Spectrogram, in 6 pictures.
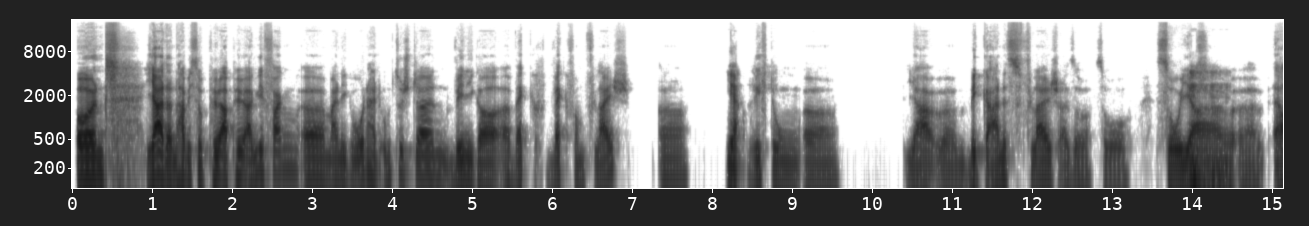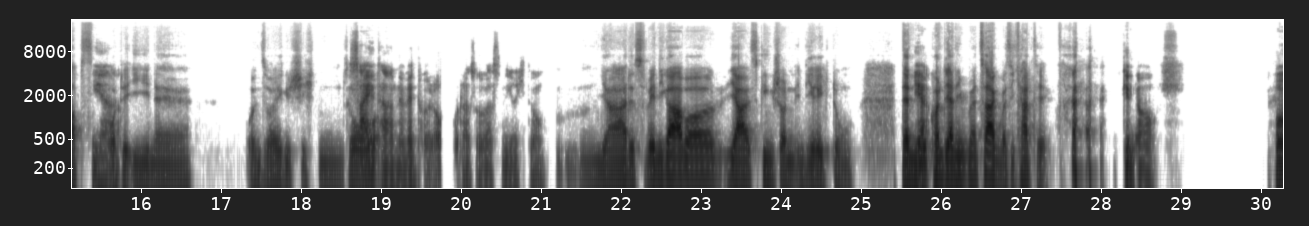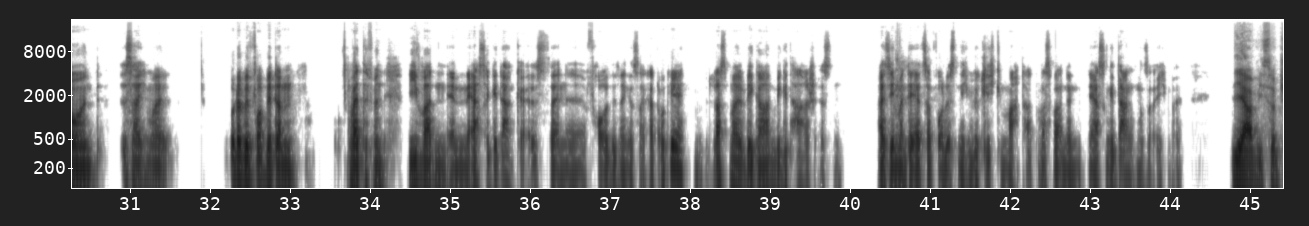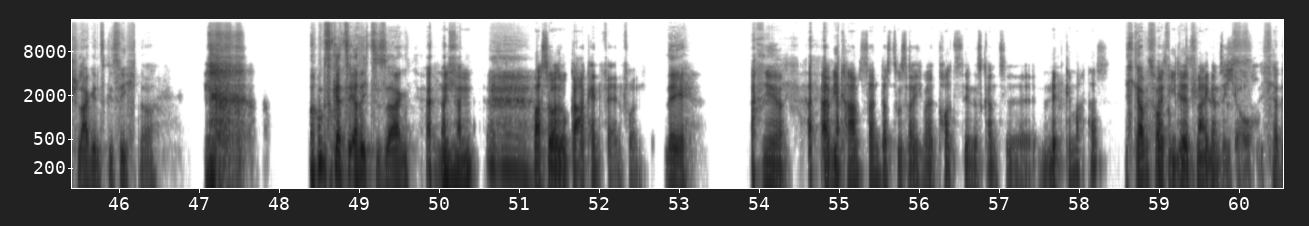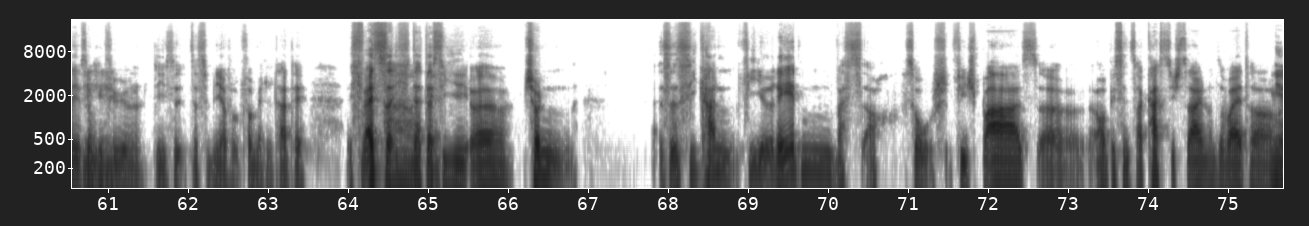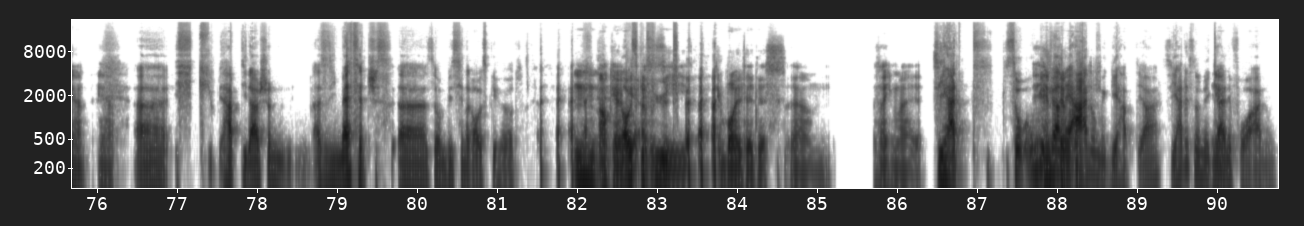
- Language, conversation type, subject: German, podcast, Welche kleine Gewohnheit hat dein Leben verbessert?
- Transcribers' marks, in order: giggle; chuckle; laughing while speaking: "Um es ganz ehrlich"; giggle; giggle; in English: "Messages"; giggle; other noise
